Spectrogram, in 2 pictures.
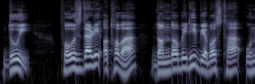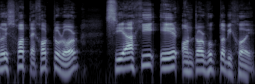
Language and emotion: Assamese, neutral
